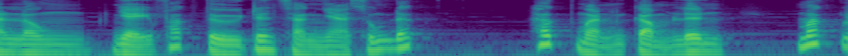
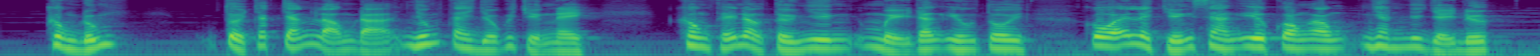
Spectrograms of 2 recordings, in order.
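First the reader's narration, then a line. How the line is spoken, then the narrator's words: Shouted retort. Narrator (Vietnamese): Kyra quẩn út hét lên đáp trả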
